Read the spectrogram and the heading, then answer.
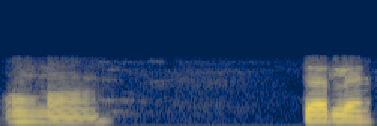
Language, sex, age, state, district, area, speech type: Telugu, male, 18-30, Andhra Pradesh, Sri Balaji, urban, conversation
